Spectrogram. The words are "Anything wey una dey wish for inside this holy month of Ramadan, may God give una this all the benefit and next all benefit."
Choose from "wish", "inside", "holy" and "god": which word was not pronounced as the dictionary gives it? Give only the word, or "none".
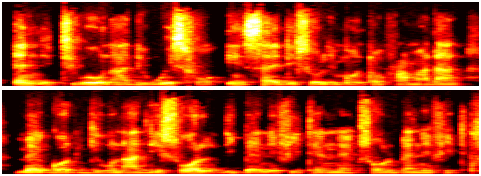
wish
